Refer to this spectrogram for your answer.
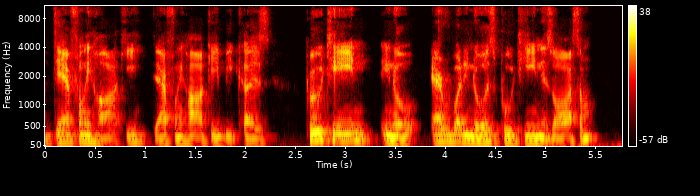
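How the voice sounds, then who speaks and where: An ordinary speaking voice from a man, medium in pitch, fairly quick, with lively intonation. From Canada. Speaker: tabletop game designer. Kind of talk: podcast interview.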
